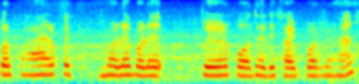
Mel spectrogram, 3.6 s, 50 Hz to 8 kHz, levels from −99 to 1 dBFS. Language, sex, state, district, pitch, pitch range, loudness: Hindi, female, Jharkhand, Garhwa, 275 Hz, 265-290 Hz, -16 LUFS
